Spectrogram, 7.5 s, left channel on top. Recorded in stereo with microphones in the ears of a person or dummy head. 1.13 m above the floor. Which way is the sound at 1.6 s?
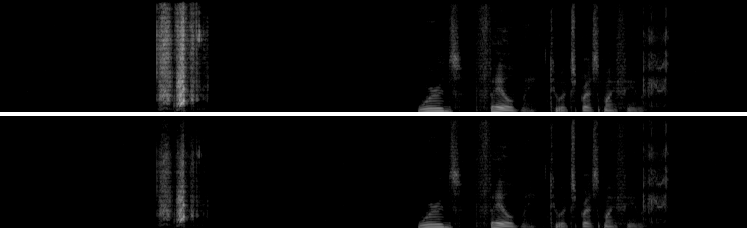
85° left.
